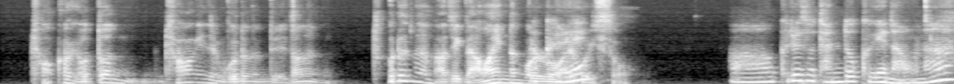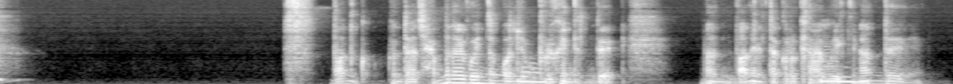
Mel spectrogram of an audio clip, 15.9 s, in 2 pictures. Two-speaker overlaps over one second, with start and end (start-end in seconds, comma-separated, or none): none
